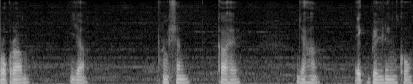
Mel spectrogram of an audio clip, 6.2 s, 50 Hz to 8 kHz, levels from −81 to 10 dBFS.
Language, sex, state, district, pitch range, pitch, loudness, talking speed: Hindi, male, Goa, North and South Goa, 85-115 Hz, 110 Hz, -21 LUFS, 95 wpm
